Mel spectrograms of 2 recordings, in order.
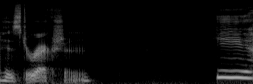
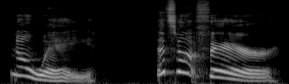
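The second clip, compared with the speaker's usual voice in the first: whiny objection climbing high and drawn out; outraged, pitched-up complaint; indignant protest; 5 semitones higher, 4 dB louder, slower than usual. Acted. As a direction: protest the unfairness, stretching the last words. Protests being called late bloomer.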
